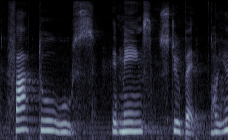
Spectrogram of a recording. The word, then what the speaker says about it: fatuus: This one has 3 syllables. Fatuus.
